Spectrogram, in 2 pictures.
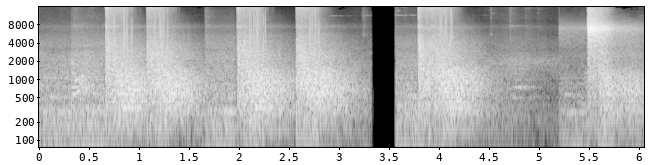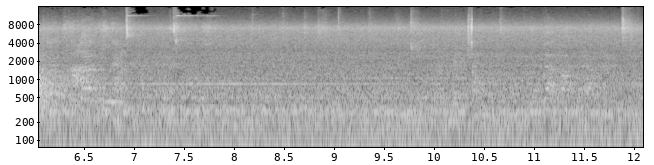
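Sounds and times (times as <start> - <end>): handgun shots echoing: 0.7 - 4.6, 5.5 - 6.1.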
